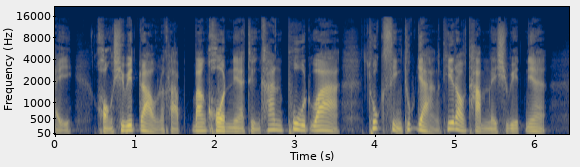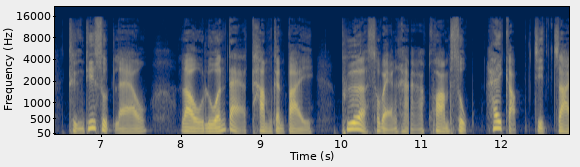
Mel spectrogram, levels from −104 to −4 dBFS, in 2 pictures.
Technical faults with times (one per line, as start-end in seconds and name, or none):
10.83-10.87 gap at a join of encoded pieces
